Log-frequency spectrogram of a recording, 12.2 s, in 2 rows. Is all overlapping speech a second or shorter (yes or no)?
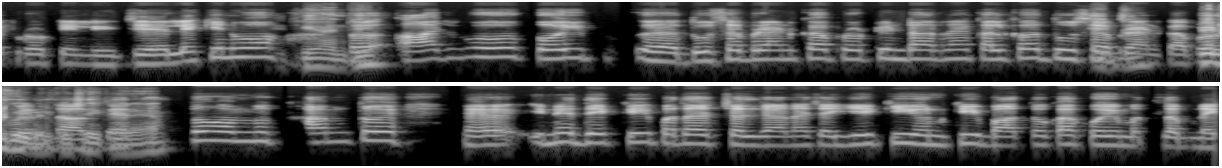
no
